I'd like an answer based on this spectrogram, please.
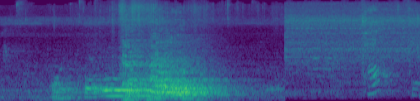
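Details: Zoo animal letting out a single rough roar of about a second and a half that swells and fades, followed by quiet background with a faint brief sound.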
